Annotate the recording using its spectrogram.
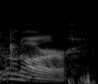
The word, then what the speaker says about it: Sonr: Sonr? Sonr.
